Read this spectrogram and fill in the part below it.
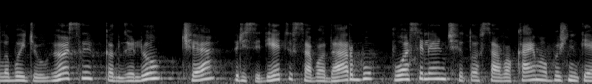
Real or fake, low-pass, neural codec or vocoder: fake; 7.2 kHz; codec, 16 kHz, 8 kbps, FunCodec, trained on LibriTTS, 25 frames a second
